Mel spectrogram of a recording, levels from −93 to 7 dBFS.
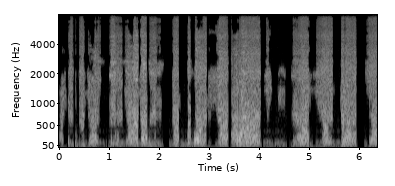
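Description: A speech clip whose voice repeatedly sinks to near silence, dropping by about 40 dB from 0.0 to 3.6 s, 4.01 to 4.82 s, 4.98 to 5.74 s and 5.93 to 6.26 s, likely speech suppressed in double talk by the call's echo canceller.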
